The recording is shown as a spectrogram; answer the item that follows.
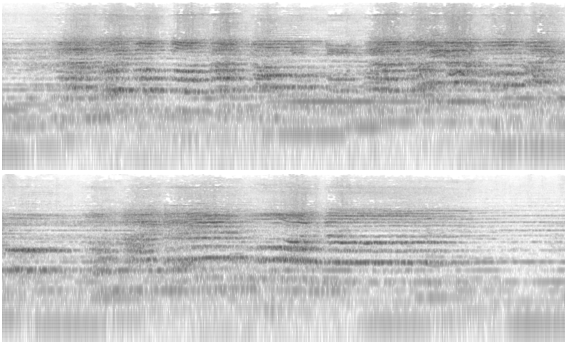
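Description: A church choir singing a slow hymn with held notes, over a steady low accompaniment.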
